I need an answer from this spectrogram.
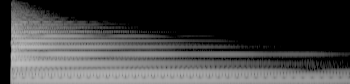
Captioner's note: bell ringing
